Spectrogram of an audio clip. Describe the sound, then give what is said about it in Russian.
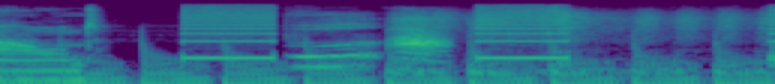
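In the military flight simulator Zero Side, a repeating electronic warning beep sounds in short, evenly spaced bursts over a low rumbling engine-like hum. The loud, steady, mid-pitched tone with bright harmonics warns that the plane, flying toward the ground at high speed, will crash unless pulled up. “Это звук, который предупреждает вас о том, что вы разобьетесь, если не поднимете самолет.”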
